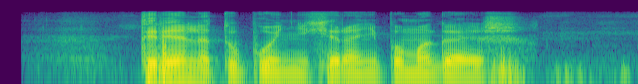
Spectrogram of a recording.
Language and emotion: Russian, angry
